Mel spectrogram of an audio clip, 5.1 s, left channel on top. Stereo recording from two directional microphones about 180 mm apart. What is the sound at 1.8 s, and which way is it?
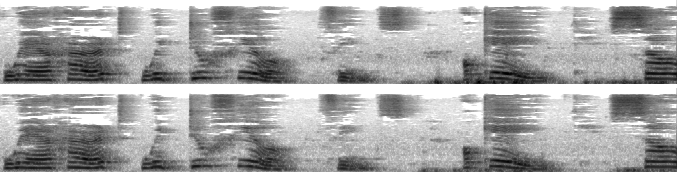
Speech, 35° left (ahead or behind).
